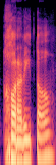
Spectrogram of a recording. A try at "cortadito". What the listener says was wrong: No, there's a T in there. Try it again. Cortadito.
